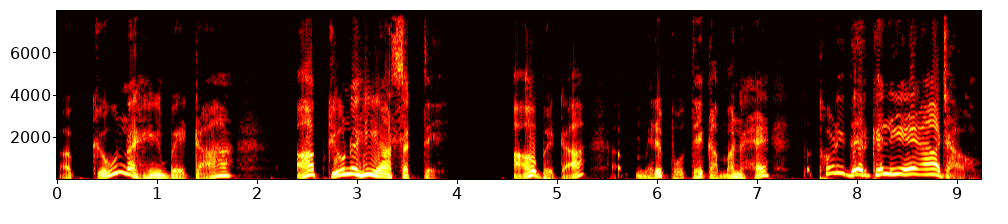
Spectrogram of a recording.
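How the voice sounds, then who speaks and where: A man playing a kindly, hospitable elderly grandfather in a moral story cartoon, coaxing gently and drawing out his words. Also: medium pitch, huge pitch swings, slow, breathy edge, no room sound, studio quality, heavily acted. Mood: kindly insisting. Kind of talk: animated Hindi moral story acting.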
